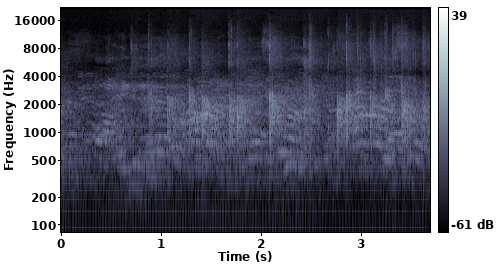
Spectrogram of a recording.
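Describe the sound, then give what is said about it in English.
Scattered, uneven clapping from an audience, a few hands beating out of sync at a moderate level, with voices murmuring underneath throughout. “Y'all are clapping hesitantly, but that's okay.”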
